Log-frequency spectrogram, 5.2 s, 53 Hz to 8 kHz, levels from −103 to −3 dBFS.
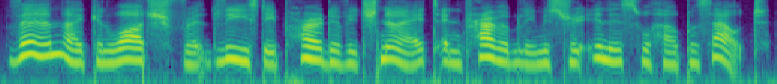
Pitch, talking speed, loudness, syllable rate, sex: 215 Hz, 230 wpm, -19 LUFS, 4.6 syllables/s, female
